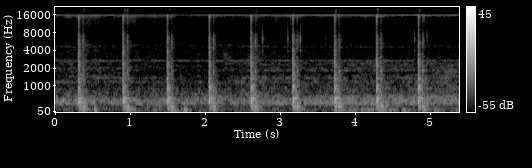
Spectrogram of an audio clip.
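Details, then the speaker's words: Chinese diesel air heater that lost heat and threw E10: evenly spaced pump ticks about every 0.6 s, fuel moving through filter and pipe yet no heat, owner says no fuel reaching fire; suspected contaminated diesel. "it's still lit because it's not getting any heat and it's not getting any heat because as we know there's no fuel going into the fire"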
